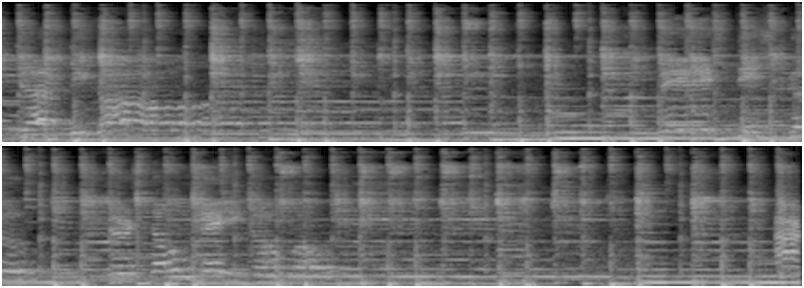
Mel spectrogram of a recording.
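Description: A man singing a slow ballad while strumming guitar, over a steady beat with held bass notes behind.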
